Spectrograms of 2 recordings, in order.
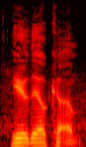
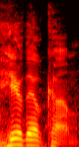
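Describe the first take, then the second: First: Much softer, almost whispered; hushed repeat. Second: Said in the usual way. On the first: Real, not acted. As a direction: say it quietly as if deer are near. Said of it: "repeated much softer". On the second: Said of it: "first take".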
